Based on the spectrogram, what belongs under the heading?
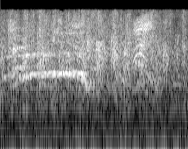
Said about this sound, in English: Please, a huge round of applause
